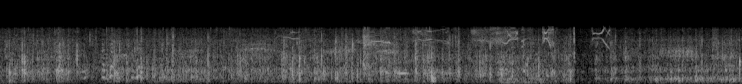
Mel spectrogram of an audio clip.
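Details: Newborn baby rabbits in the nest squeal on their own, left untouched. Thin, high squeaks come in brief rising and falling bursts over rustling and shuffling noise.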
